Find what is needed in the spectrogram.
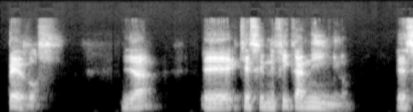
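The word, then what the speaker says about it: παιδός: Luego, cuando ese niño ya empieza a caminar, se le llama paidos o pedos, que se pronuncia pedos, ¿ya?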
